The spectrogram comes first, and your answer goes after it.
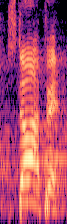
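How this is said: It is said in a flat reading.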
